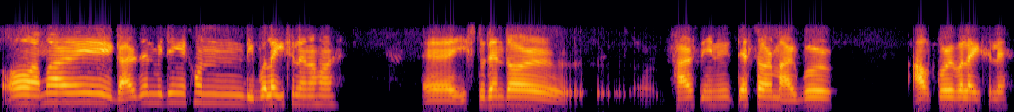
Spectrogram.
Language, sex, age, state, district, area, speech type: Assamese, male, 18-30, Assam, Dhemaji, urban, conversation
